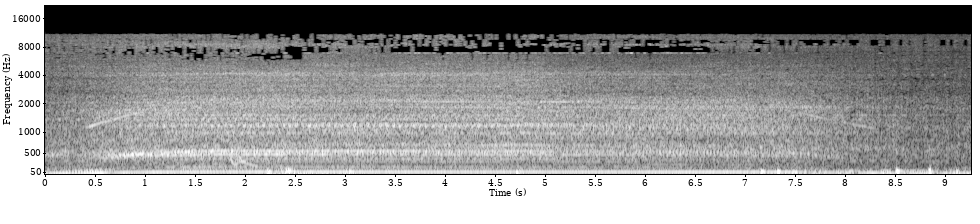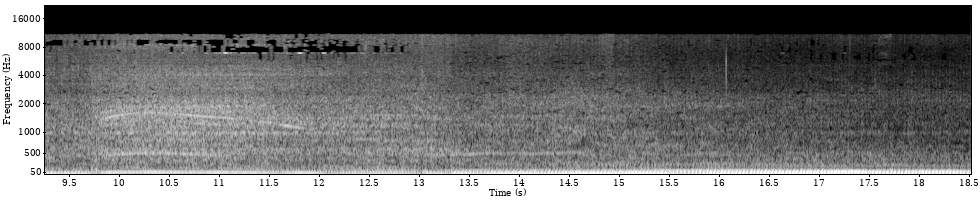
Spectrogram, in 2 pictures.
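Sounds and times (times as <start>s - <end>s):
Niva vehicle sounds: 0.1s - 18.4s.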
